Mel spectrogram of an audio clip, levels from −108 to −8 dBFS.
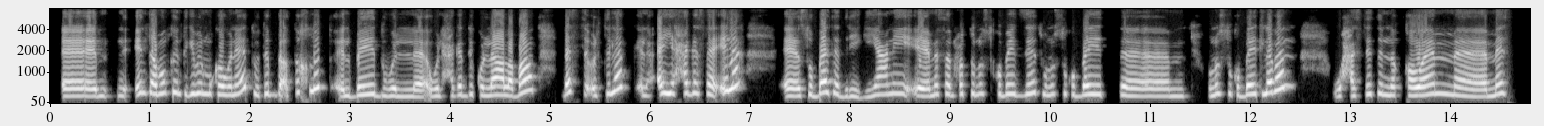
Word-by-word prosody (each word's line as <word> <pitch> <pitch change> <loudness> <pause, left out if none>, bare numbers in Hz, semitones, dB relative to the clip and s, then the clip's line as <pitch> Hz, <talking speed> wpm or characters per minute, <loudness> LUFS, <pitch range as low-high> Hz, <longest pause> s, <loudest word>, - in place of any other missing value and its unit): آمم، 235 -1 +2 0.2
أنت 335 -1 0
ممكن 325 +2 +1
تجيب 305 +2 0
المكونات 300 - 0
وتبدأ 285 0 -2
تخلط 405 +8 0
البيض 270 - +1
وال 220 -3 +1
والحاجات 250 +3 -3
دي 290 - -6
كُلّها 265 0 +2
على 255 -3 +5
بعض، 380 +7 +4 0.3
بس 320 +4 +2
قلت 250 +5 -4
لك 435 +9 +3 0.2
ال - - -7
أي 320 0 +4
حاجة 325 0 -3
سائلة 425 +10 +4 0.5
آآ، 235 0 +4
صُبّها 285 +8 +3
تدريجي، 220 - -5
يعني 290 -4 +1
آآ - - +2
مثلًا 290 +3 -2
حط 300 +1 -5
نُصّ 305 0 -6
كوباية 300 0 -1
زيت 310 +5 -3
ونُصّ 290 +2 -6
كوباية 285 +1 +1 1.0
ونُصّ 310 +4 -3
كوباية 290 +2 +2
لَبَن، 340 +6 +5 0.5
وحسيت 270 +6 -4
إن 270 -4 0
القوام 260 +3 +3 0.6
ماسك 315 +3 -1
295 Hz, 160 wpm, -21 LUFS, 255-315 Hz, 1.0 s, على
